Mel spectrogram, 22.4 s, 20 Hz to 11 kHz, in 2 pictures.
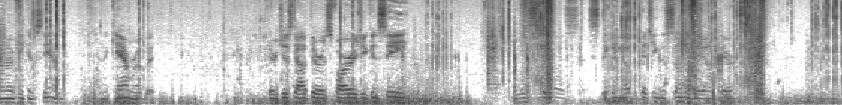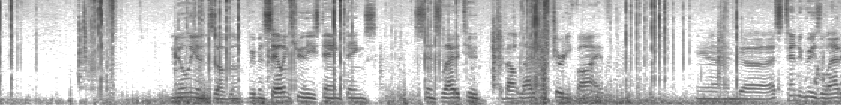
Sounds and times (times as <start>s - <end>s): Speech: 0.0s - 2.1s, 3.6s - 5.4s, 6.9s - 10.0s, 13.5s - 19.3s, 20.5s - 22.4s
Ocean: 0.0s - 22.4s
Sailboat, sailing ship: 0.0s - 22.4s.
